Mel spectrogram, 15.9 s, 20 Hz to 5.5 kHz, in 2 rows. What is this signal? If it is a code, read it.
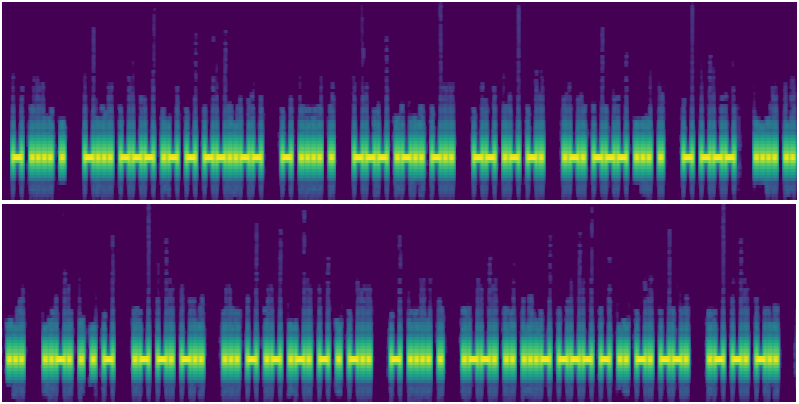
Morse code, heard as a keyed tone, about 40 wpm, 600 Hz. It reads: THE BOAT, THE OLD MAN ROSE TO HIS FEET AND STARTED THE PIVOTING AND
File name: the old man and the sea 2 40wpm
